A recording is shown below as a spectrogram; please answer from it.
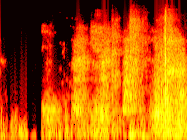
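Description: A dog barking, a quick run of short barks, about four or five a second.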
